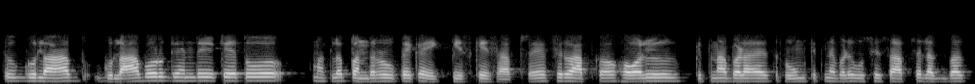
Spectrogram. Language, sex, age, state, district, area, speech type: Hindi, male, 30-45, Madhya Pradesh, Betul, urban, conversation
